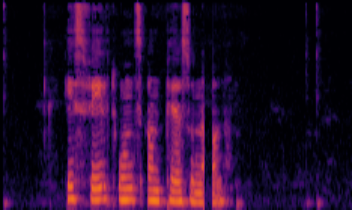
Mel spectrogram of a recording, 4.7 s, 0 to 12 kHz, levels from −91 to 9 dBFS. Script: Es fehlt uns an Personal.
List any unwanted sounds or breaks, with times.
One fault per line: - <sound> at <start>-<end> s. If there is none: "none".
- dropout at 2.7-2.8 s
